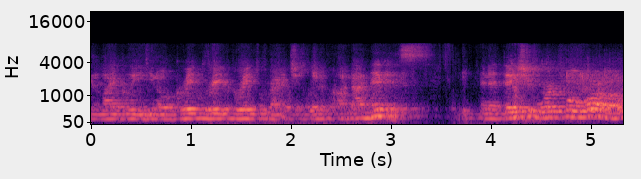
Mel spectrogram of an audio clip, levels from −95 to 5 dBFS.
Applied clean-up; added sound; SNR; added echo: neural separator model SepFormer DNS4.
